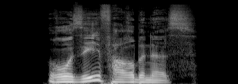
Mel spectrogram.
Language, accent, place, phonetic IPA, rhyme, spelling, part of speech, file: German, Germany, Berlin, [ʁoˈzeːˌfaʁbənəs], -eːfaʁbənəs, roséfarbenes, adjective, De-roséfarbenes.ogg
- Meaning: strong/mixed nominative/accusative neuter singular of roséfarben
